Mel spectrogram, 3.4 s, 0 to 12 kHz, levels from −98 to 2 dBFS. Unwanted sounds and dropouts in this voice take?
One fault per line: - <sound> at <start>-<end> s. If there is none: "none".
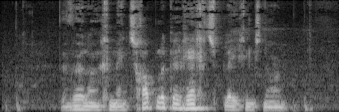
none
